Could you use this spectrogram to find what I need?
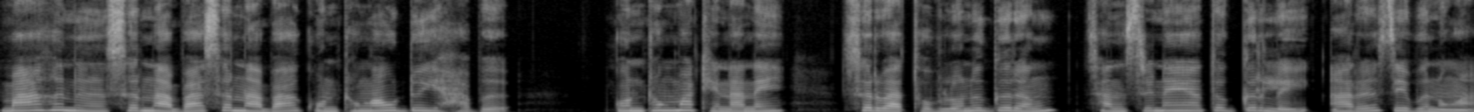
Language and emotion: Bodo, neutral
